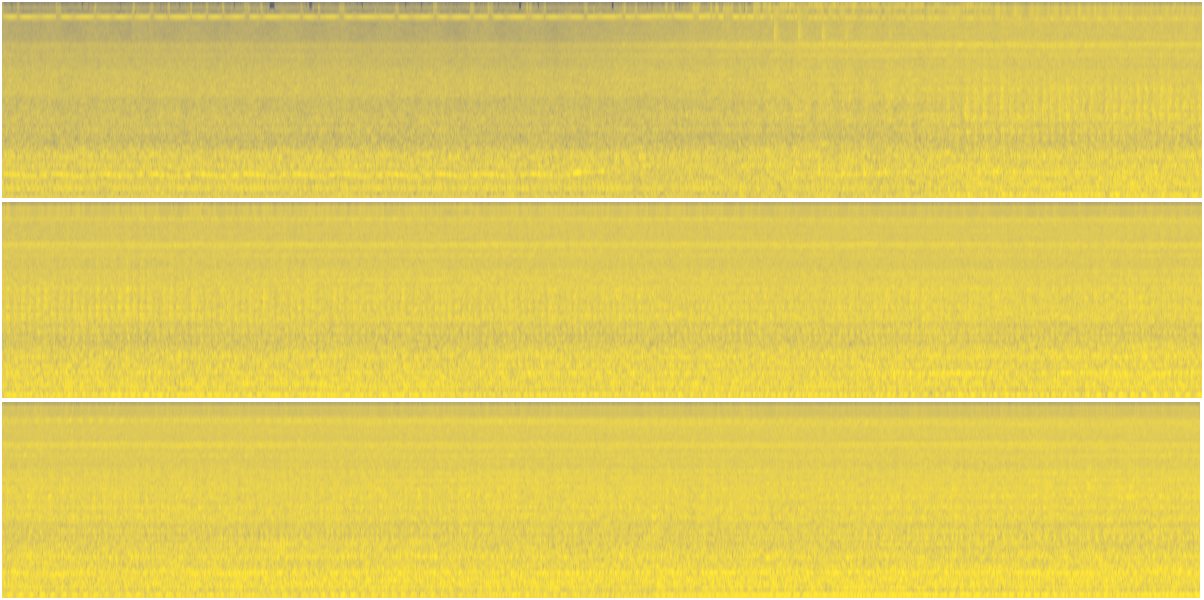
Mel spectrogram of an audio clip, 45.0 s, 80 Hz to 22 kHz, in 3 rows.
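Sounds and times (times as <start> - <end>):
washing machine running: 0.0 - 44.9.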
